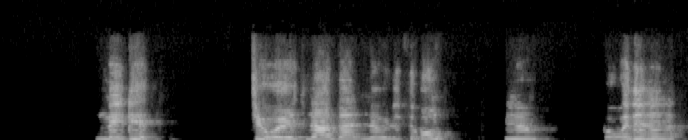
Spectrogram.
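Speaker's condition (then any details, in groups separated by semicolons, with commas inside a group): Spastic cerebral palsy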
